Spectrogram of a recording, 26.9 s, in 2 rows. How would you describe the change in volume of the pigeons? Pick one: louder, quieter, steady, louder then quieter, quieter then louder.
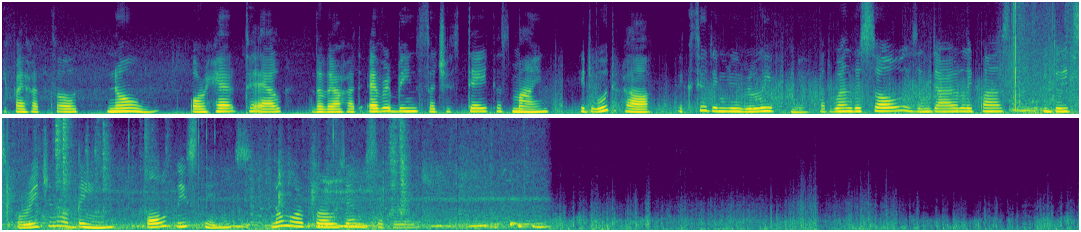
louder.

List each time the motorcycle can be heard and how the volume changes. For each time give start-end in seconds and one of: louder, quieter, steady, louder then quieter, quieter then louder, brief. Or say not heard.
not heard.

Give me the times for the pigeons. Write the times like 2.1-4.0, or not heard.
12.6-20.4.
